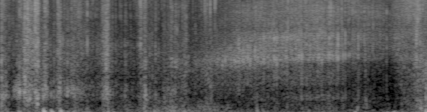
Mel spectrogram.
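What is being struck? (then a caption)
Polyethylene foam block. A solid green polyethylene foam block is squeezed and crushed repeatedly in both hands. It makes dense crinkling, crunching bursts with soft low thumps and a bright, squeaky hiss. The bursts swell and fade over a few seconds.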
